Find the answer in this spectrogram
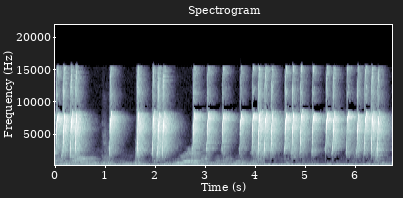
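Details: [['Sharp, shrill siri-siri song used as masteran: short clusters of high, falling notes, then an unbroken run of evenly spaced punchy chips, clean and loud.']]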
